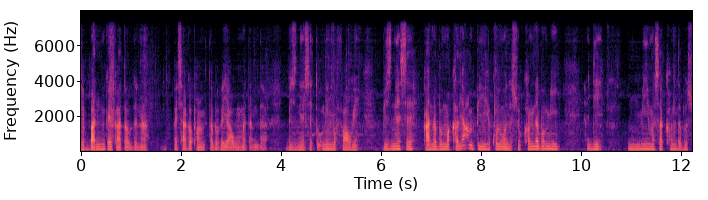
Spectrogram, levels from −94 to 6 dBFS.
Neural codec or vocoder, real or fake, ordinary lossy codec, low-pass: vocoder, 22.05 kHz, 80 mel bands, HiFi-GAN; fake; none; 7.2 kHz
